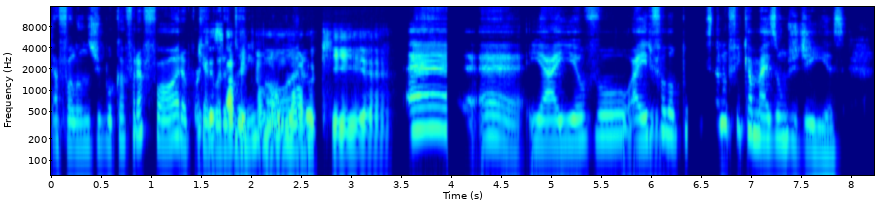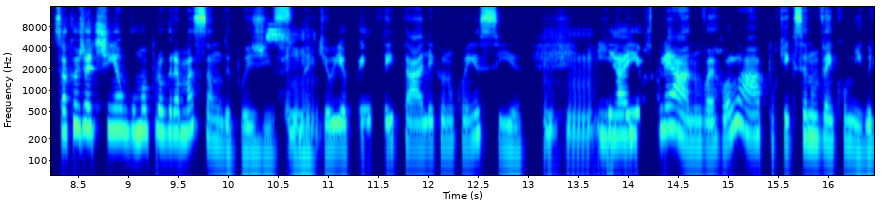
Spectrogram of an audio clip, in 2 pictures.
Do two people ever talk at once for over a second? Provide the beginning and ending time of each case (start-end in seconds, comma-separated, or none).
1.4-2.6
